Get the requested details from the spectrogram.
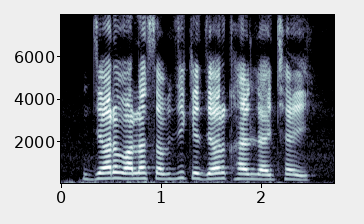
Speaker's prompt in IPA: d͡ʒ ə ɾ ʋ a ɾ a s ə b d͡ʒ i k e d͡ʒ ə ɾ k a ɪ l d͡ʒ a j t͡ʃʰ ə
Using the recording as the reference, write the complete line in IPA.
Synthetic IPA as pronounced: d͡ʒ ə ɾ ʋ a l a s ə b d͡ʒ i k e d͡ʒ ə ɾ kʰ a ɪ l d͡ʒ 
